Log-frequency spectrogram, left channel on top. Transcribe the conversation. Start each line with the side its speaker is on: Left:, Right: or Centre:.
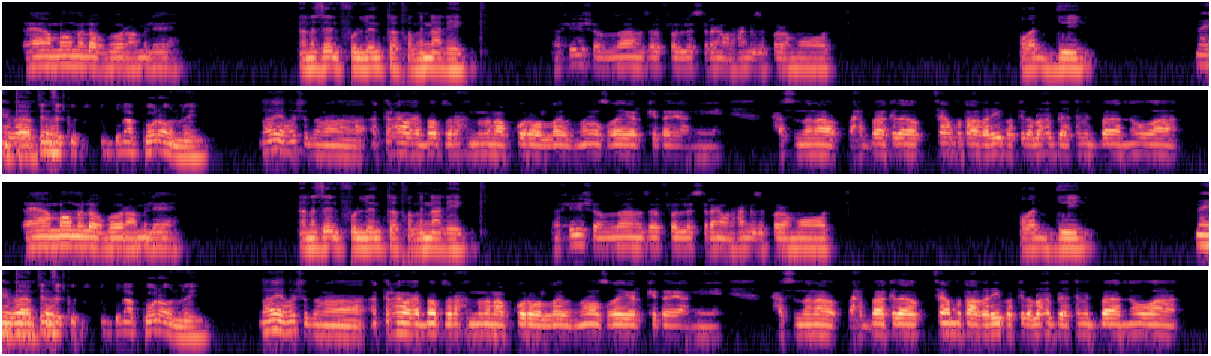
Right: إيه يا عم إيه الأخبار عامل إيه؟
Centre: انا زي الفل انت طمنا عليك
Right: مفيش والله أنا زي الفل لسه راجع من حجز كورة موت
Centre: ودي
Right: إيه
Centre: انت
Right: بقى
Centre: بتنزل
Right: أنت بت...
Centre: كل يوم تلعب كوره ولا ايه
Right: لا يا باشا ده أنا أكتر حاجة بحبها بصراحة إن أنا ألعب كورة والله من وأنا صغير كده يعني حاسس إن أنا بحبها كده فيها متعة غريبة كده الواحد بيعتمد بقى إن هو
